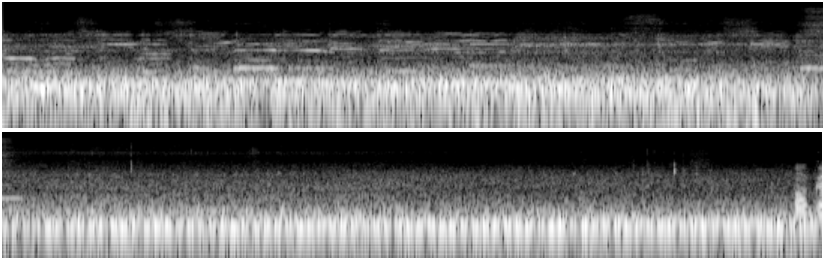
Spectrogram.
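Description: Background music over a dense low vehicle rumble; about halfway through a short whoosh, after which a steady low engine hum carries on.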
